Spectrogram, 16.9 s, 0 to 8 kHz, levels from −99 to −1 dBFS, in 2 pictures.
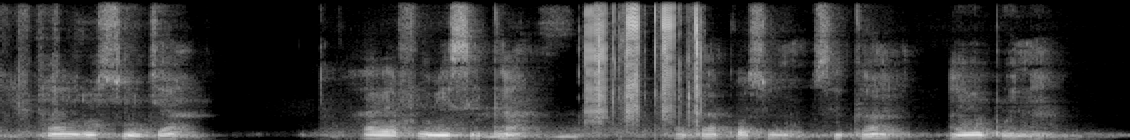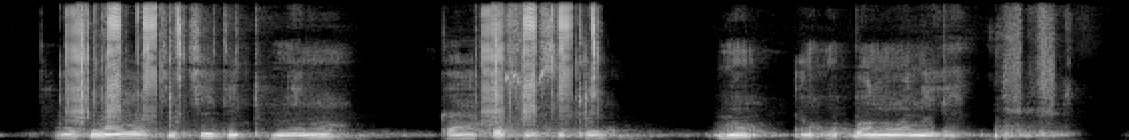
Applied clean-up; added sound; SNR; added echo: neural mask model Resemble Enhance denoiser.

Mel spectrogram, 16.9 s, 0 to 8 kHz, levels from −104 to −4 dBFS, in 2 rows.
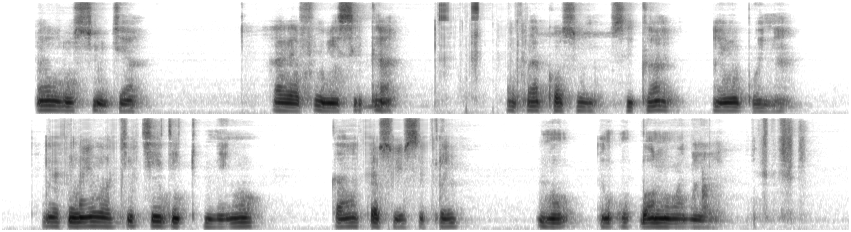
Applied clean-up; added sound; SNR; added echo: neural mask model DeepFilterNet 3.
